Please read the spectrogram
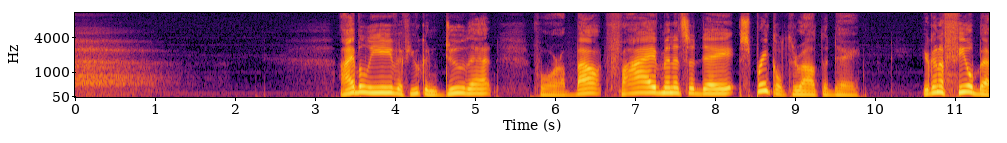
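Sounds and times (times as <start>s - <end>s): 
slow exhale during a breathing exercise: 0.0s - 1.3s, 2.6s - 3.3s
speech: 3.3s - 9.9s, 10.6s - 11.4s.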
